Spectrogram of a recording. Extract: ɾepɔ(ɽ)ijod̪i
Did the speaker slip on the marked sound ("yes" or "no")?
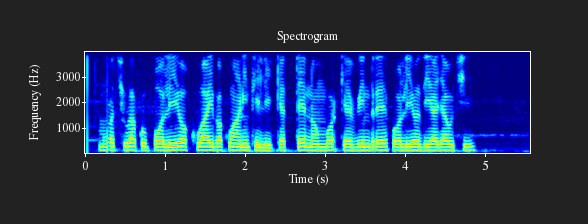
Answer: yes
